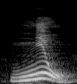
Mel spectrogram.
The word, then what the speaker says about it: nu: देखना मैंने ऐसा लिखा है, दिस इज न्यू, है ना, ग्रीक लेटर NU, न्यू। कैसे प्रोनाउंस करेंगे, NU, न्यू।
